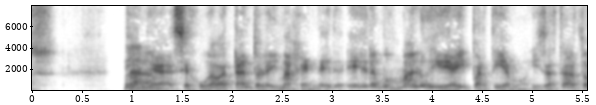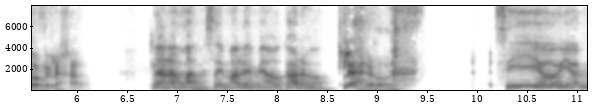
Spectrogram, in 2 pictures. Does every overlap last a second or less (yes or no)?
yes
